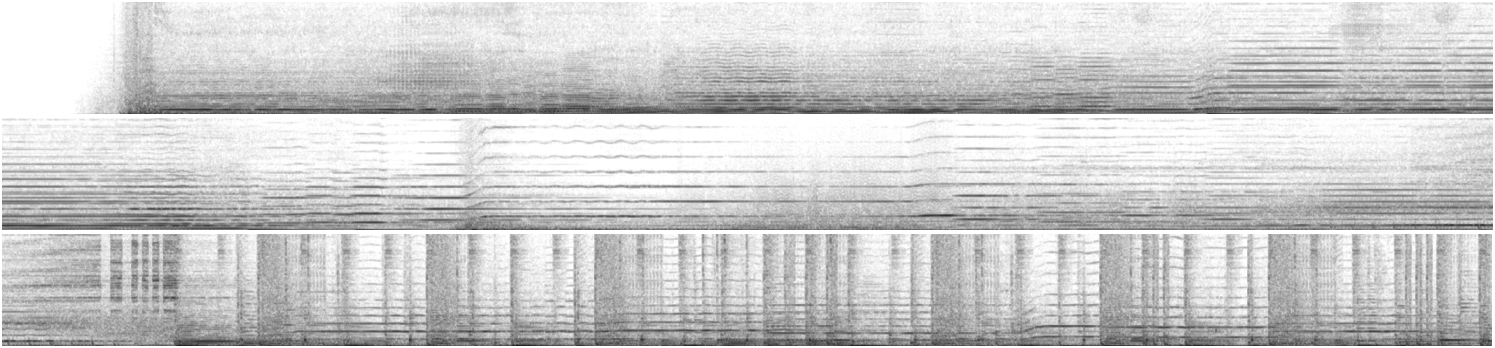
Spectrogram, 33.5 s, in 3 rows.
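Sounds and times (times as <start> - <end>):
virtual violas: 1.0 - 33.5.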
